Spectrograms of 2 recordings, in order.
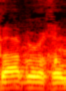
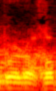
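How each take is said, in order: First: The word begins with a full 'ba' syllable. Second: The word begins with a reduced, short syllable. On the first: The speaker calls it right. "but Babarocha with a Patok" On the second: The speaker calls it wrong. "should not be Barocha"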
